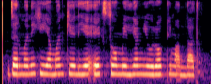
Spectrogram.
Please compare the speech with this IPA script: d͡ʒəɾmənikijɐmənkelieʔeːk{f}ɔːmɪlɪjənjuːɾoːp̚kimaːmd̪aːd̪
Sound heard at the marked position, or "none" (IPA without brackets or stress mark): s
